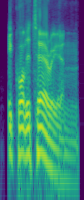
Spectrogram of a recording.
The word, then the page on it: equalitarian: British English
